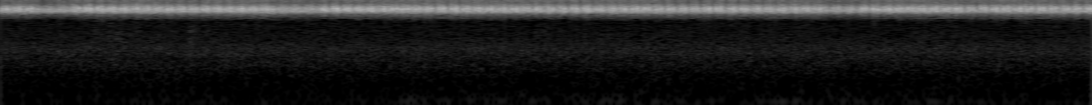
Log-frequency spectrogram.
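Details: Male crickets chirping by wing stridulation create an unbroken, very high ringing trill, dense and uniform, with a quiet background and no other animals or voices.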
